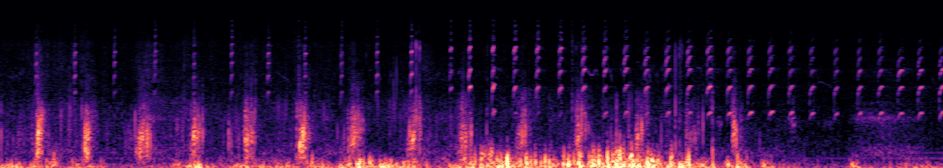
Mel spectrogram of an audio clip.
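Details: Spur-winged lapwing (Vanellus spinosus) gives sharp, clipped notes about twice a second, then a faster run of thin high ticks, over heavy low wind rumble.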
